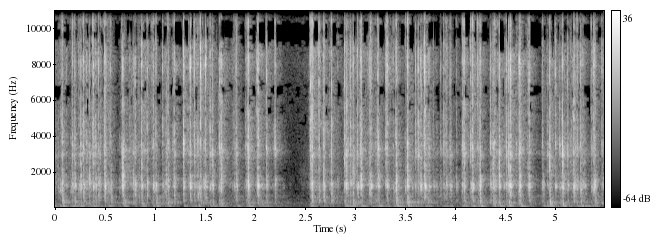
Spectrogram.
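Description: Fingertips of both hands type rapidly on a full-size ASUS ROG Claymore Core mechanical keyboard with plastic keycaps on Cherry MX Red switches, a metal plate, a hollow case and RGB backlight. Many quick, short key clacks with a bright tone centered around 1.3 kHz run almost continuously, broken by one brief pause near the middle.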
